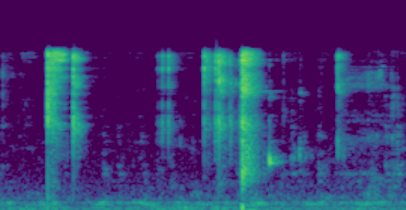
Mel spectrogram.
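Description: Fingers working the pull tab of an aluminium beer can to open it: a few short, sharp clicks and snaps, the loudest about two and a half seconds in.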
